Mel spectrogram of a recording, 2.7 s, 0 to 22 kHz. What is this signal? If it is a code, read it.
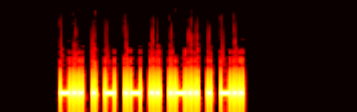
Morse code, heard as a keyed tone, about 50 wpm, 700 Hz. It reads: DETAILED
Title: Top 1251-1500 Words 50wpm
